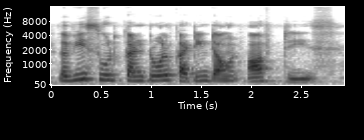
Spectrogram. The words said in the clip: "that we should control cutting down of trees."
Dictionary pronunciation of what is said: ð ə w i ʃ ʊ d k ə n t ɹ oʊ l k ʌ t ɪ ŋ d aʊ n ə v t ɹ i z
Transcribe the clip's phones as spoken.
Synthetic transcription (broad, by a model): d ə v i s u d k ə n t ɹ oʊ l k ʌ t ɪ ŋ d aʊ n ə f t ɹ i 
